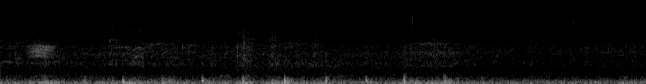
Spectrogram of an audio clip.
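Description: Dull hoofbeats of a dressage horse in collected trot on a sand arena, under a low rumble.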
